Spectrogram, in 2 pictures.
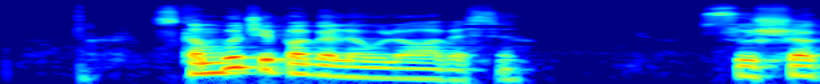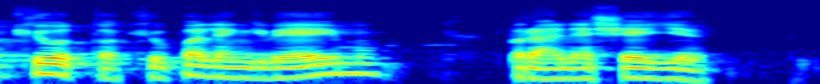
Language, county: Lithuanian, Klaipėda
